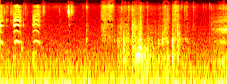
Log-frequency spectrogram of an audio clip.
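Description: Three short, high mouse-like squeaks in quick succession in the first second, then the soft rustle of a picture-book page being turned.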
